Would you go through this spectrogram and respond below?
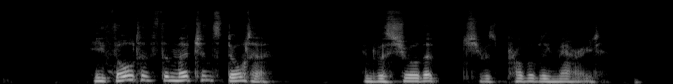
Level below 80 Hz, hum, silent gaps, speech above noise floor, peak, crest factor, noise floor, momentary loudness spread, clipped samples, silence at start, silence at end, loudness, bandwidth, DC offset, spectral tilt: -66 dBFS; none; none; 47 dB; -12 dBFS; 18 dB; -75 dBFS; 14 LU; under 0.1%; 0.95 s; 0.35 s; -29 LUFS; 13.5 kHz; under 0.1%; -7 dB/octave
